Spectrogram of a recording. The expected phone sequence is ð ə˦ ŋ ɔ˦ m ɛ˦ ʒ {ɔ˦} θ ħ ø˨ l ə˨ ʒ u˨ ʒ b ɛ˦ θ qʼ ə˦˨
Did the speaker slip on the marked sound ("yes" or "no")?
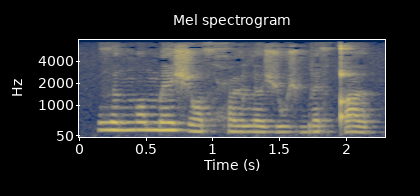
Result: yes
